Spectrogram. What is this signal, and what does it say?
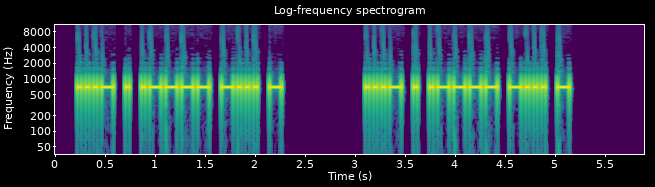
Morse code, heard as a keyed tone, about 30 wpm, 700 Hz. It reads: VE1BT VE1BT
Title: DXCC-100 Call Signs - 5 Characters - Repeated 2x - 30wpm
